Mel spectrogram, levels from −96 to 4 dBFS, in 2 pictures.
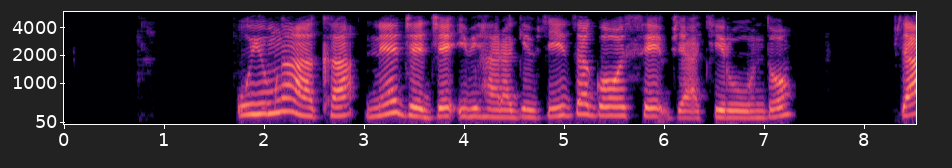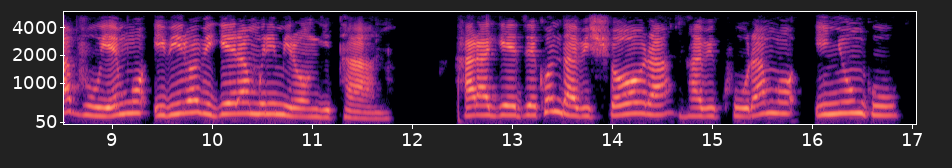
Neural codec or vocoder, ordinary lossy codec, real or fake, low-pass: none; Opus, 64 kbps; real; 5.4 kHz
